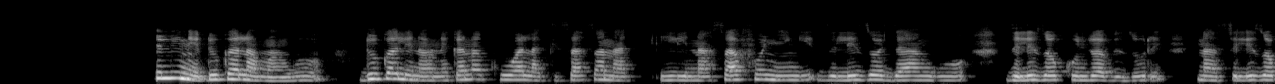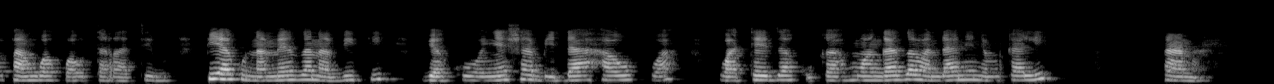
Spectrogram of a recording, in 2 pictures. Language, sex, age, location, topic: Swahili, female, 50+, Nairobi, finance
